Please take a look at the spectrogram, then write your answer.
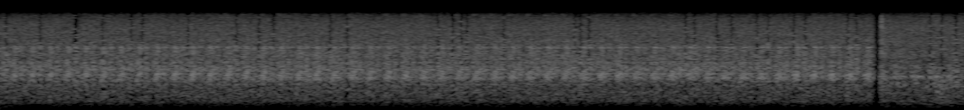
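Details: GE/Samsung fridge ice maker removed and tested on the bench: quiet steady whirr with light even ticking two or three times a second from the timing motor, plus small snaps from the drop-down arm; ejector turns smoothly in the correct direction.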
